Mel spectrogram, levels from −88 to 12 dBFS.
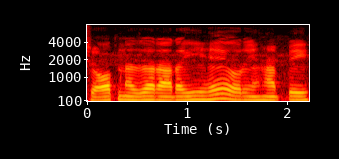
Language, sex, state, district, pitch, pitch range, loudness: Hindi, male, Bihar, Sitamarhi, 140 Hz, 135-140 Hz, -25 LUFS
